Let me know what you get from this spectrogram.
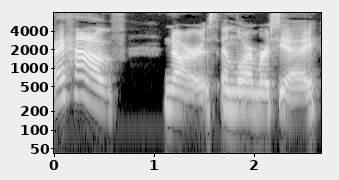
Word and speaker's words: Laura Mercier: Is it Laura Mercier? – Yes.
